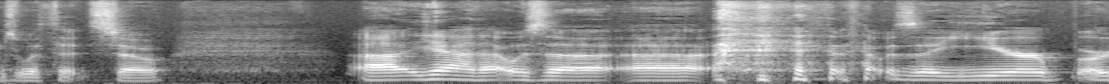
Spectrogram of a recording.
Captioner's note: chuckles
